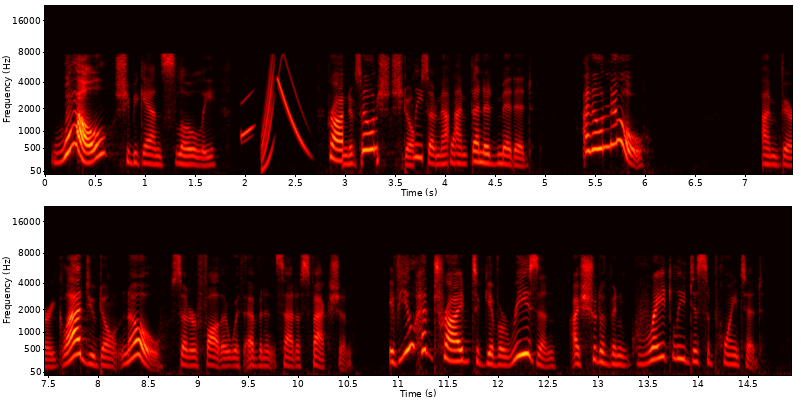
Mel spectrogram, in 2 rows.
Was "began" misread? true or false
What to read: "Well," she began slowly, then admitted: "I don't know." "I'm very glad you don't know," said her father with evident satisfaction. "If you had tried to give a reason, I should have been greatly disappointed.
false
